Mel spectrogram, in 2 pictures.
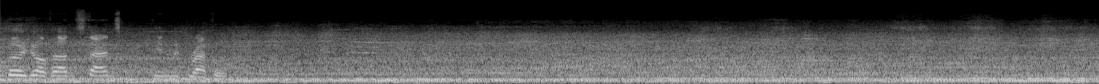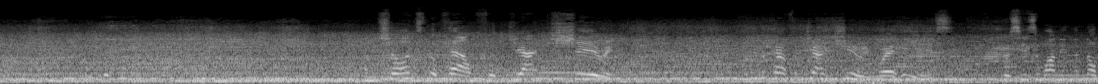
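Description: Small racing car engines roar past one after another, rising and falling in pitch.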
